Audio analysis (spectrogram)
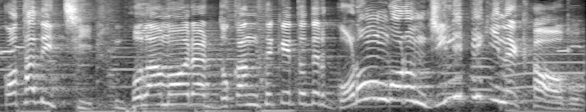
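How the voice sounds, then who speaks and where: A man's voice: extremely high pitch, sing-song, quick pace, over music. A man playing a witty, pot-bellied older cartoon court jester in a playful, exclamatory way. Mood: flustered. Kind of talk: Bengali cartoon voice acting.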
